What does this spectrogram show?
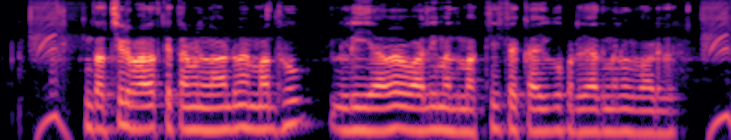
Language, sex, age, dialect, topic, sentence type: Bhojpuri, male, 18-24, Northern, agriculture, statement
